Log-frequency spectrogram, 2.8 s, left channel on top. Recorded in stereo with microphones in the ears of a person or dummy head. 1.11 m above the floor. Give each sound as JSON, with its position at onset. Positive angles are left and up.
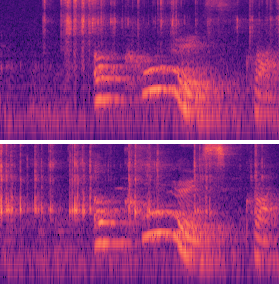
{"t": 0.9, "sound": "a woman speaking", "side_deg": -5, "distance_m": 1.7}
